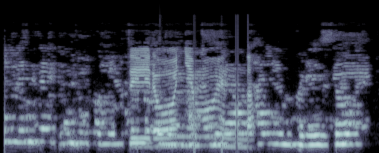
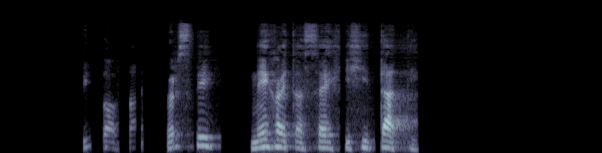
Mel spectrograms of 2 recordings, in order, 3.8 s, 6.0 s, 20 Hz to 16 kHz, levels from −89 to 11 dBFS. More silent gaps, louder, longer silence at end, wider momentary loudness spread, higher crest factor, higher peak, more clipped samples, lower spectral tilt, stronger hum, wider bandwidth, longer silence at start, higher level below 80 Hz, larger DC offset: neither; first, -14 LUFS vs -26 LUFS; second, 0.1 s vs 1.85 s; second, 7 LU vs 23 LU; second, 14 dB vs 24 dB; first, 0 dBFS vs -4 dBFS; neither; about the same, -5.5 dB/octave vs -5 dB/octave; neither; second, 7.8 kHz vs 9.4 kHz; second, 0.05 s vs 0.85 s; first, -54 dBFS vs -70 dBFS; neither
